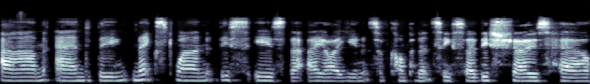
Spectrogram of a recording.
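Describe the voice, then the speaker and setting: A woman with an Australian accent talks fairly slowly in a flat monotone at a fairly low pitch, hardly pausing, in a dry, close sound with no echo. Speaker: vocational education presenter. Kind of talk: webinar presentation.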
